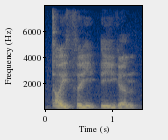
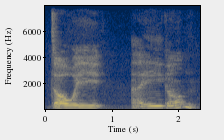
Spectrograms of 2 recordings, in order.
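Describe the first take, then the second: First: The first name begins with an 'eye' sound. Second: The first name begins with an 'ow' sound. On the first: It is read straight from the spelling. "if I read it, it's like" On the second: It follows the given phonetic guide. "if I tried to do his phonetic"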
